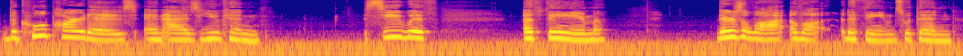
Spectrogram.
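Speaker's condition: Stuttering; fear of speaking in front of groups, school accommodations for presenting projects, found national stuttering association; many fears about speaking; prolonged sounds

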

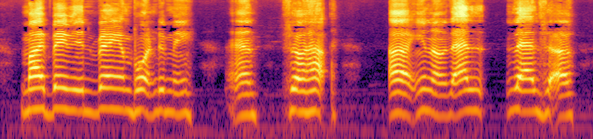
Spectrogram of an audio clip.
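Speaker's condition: Cerebral palsy

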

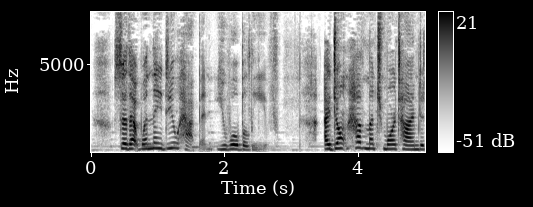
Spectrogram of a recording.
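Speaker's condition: No condition

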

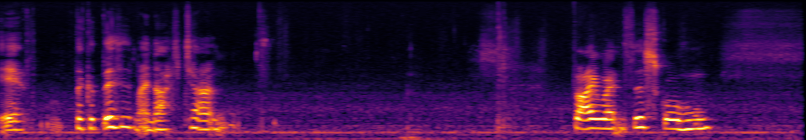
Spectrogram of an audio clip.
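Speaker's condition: Cerebral palsy

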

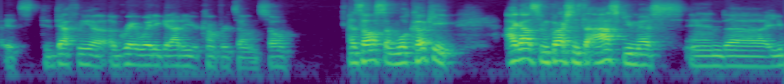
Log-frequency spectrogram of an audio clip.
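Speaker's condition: No condition

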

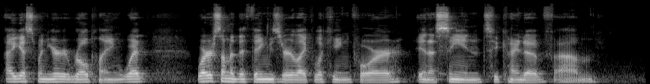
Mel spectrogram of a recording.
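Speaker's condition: No condition

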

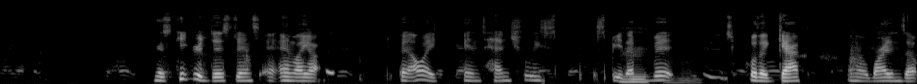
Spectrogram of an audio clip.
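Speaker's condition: Stutter; classified as special education under California law because of stutter; struggles getting words out, others often finish sentences, often very quiet subtle voice, can be loud; prolonged sounds

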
